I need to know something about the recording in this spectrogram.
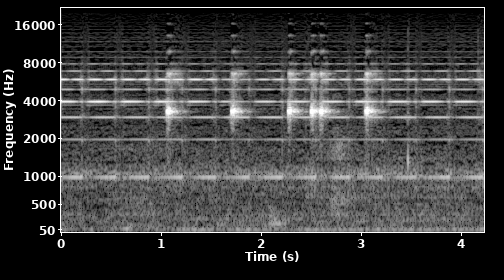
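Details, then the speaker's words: Radiation meter comparison (QSAFE QSF-104, RADEX, Smart Geiger) held above a source in a lead shield open at top: sharp high beeps at irregular intervals over faint steady tone; meter alarming at about 1.6 while Smart Geiger reads only 0.4–0.7. "지금 납차 피함이 들어가 있지만 위쪽이 열려 있기 때문에 지금 위로는 방사능이 나오고 있습니다 같이 가져가 보면 이쪽은 울리죠"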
